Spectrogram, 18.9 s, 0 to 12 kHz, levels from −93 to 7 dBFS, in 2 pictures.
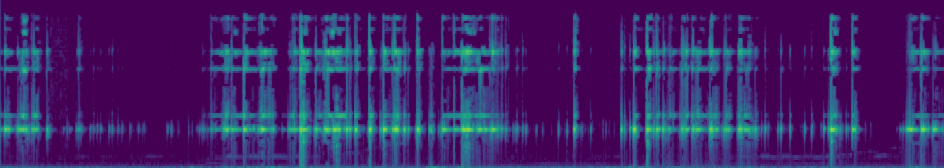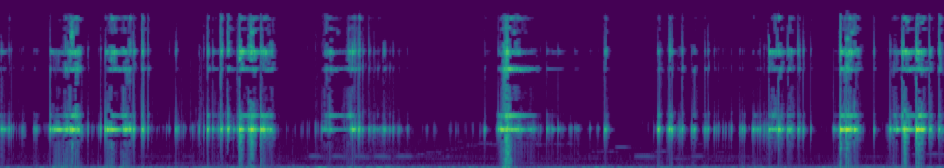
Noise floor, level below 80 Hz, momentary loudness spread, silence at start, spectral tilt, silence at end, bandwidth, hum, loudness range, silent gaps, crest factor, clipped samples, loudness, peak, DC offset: -63 dBFS; -60 dBFS; 22 LU; 0.05 s; 4.5 dB/octave; 0.05 s; 11.5 kHz; none; 7 LU; none; 22 dB; under 0.1%; -20 LUFS; -2 dBFS; under 0.1%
